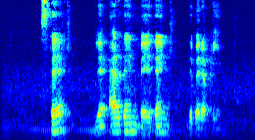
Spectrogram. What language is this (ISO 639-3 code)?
kur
